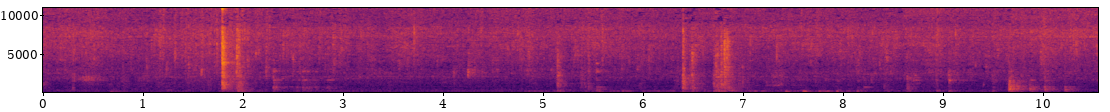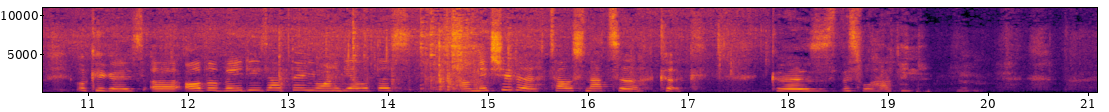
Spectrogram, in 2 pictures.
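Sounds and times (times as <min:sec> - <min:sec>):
dishes and utensils clattering: 0:01.7 - 0:03.0, 0:05.1 - 0:05.8, 0:06.4 - 0:10.4, 0:12.8 - 0:15.6.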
